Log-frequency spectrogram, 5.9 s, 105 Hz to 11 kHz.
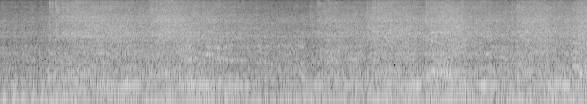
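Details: Yamaha Mio M3 125 scooter after repair: smooth running with gentle throttle blips and no misfire. It starts instantly and idles steadily without sputtering. Cause was a fake NGK plug plus a weak "rotak".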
